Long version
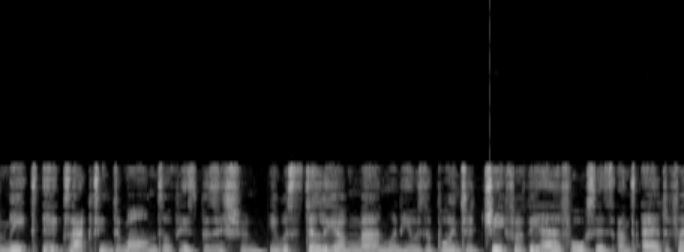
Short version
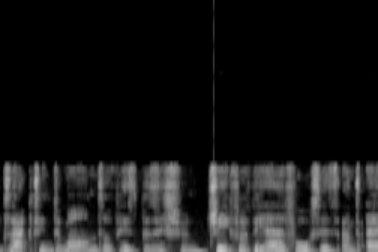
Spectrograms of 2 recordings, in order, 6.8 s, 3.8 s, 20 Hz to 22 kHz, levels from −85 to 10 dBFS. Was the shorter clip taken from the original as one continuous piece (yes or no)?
no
